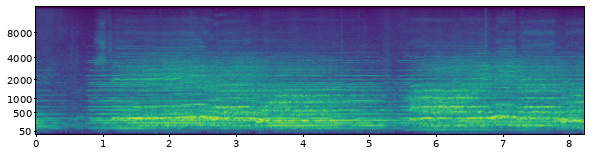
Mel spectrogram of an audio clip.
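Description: Choral Christmas music: voices singing two long, swelling phrases. The first comes in about a second in after a brief dip, and the second starts just past halfway.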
